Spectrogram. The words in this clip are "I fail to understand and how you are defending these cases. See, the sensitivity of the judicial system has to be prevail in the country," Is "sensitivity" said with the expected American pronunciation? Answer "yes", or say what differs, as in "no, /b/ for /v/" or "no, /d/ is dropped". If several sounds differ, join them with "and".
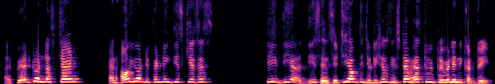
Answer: no, /n/ is dropped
